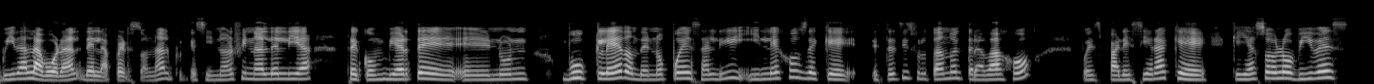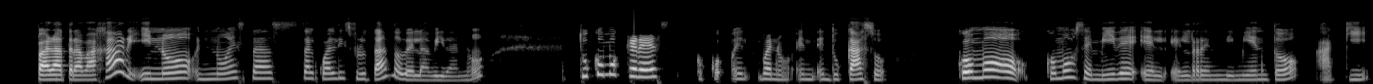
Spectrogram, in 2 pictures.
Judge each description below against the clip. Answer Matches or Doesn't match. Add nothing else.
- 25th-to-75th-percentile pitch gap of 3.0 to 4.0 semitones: Matches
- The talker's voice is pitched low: Doesn't match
